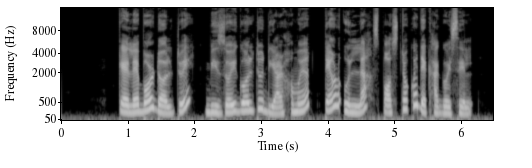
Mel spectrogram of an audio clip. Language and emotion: Assamese, happy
